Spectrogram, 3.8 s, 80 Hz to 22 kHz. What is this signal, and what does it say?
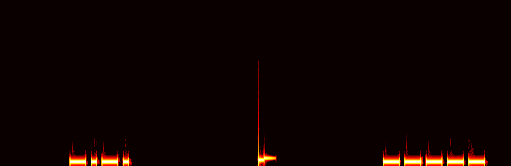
Morse code, heard as a keyed tone, about 30 wpm, 700 Hz. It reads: C 0
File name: Single-Letter-Number-30wpm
